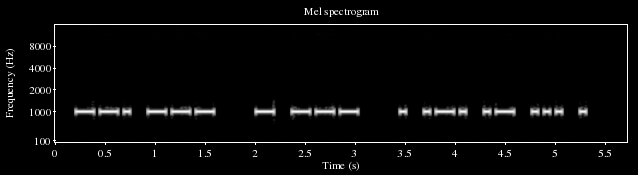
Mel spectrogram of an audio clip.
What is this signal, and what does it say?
Morse code, heard as a keyed tone, about 20 wpm, 1000 Hz. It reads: GO TO ERASE
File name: qotdfiles / 20wpm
